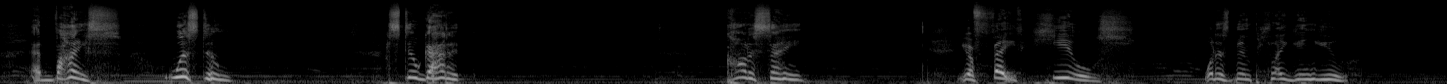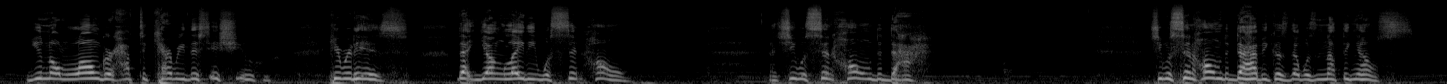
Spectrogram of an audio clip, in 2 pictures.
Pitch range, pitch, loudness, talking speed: 160-265 Hz, 235 Hz, -34 LUFS, 110 wpm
